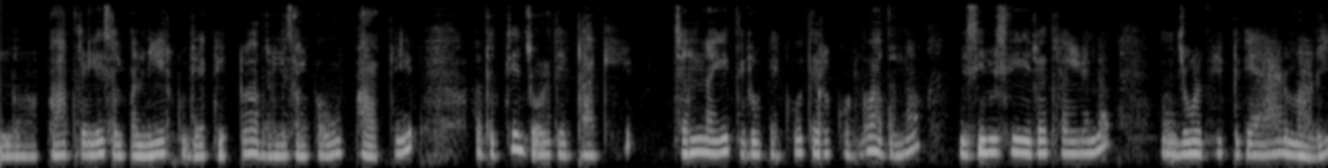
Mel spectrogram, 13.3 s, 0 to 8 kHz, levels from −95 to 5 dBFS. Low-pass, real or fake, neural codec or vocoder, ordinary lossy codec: 7.2 kHz; fake; codec, 44.1 kHz, 3.4 kbps, Pupu-Codec; none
